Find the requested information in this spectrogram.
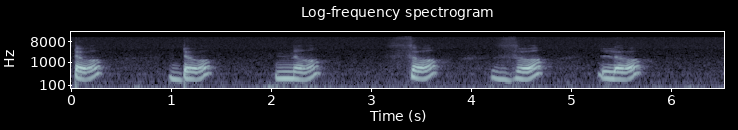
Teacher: For example, when you say t, d, n, s, z, l, in that case the tip of the tongue is touching this alveolar ridge or teeth ridge and hence the sound is known as alveolar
